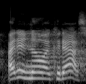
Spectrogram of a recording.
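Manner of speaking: normal talking voice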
